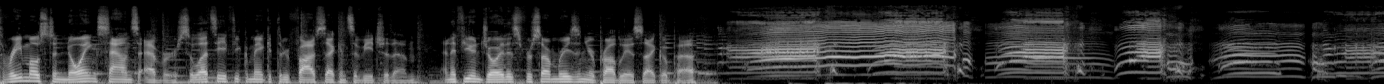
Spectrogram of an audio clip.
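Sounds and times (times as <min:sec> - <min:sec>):
speech: 0:00.0 - 0:07.2
baby crying: 0:07.2 - 0:13.8.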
